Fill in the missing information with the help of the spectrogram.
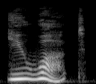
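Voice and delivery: high, loud disbelief; outraged. A narrator's reading. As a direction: explode in indignant disbelief. Outraged wife in a quarrel.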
